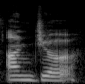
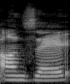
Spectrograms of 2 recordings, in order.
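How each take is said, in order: First: The second syllable sounds like 'joo'. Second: The second syllable sounds like 'zee'. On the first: The speaker calls it right. "it's Anju" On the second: The speaker calls it wrong. "instead of Anze"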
